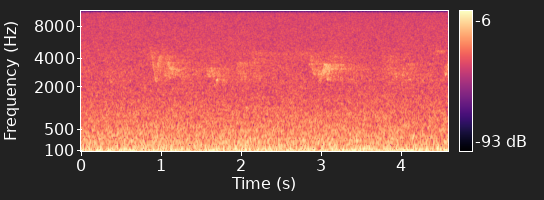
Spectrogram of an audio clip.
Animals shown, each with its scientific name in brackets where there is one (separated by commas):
Red-eyed Vireo (Vireo olivaceus)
